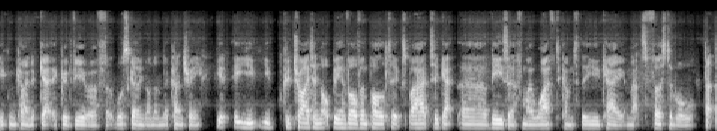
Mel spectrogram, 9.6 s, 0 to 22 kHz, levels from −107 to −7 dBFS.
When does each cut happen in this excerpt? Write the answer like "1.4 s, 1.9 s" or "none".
none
